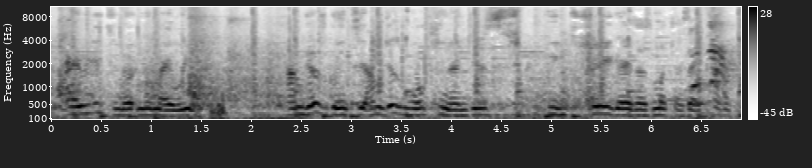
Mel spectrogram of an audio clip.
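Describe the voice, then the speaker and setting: Music plays loudly behind the voice. The delivery keeps a moderate speed. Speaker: vlogger. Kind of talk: casual vlog chat. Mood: excited, curious. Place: market. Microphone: phone near.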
